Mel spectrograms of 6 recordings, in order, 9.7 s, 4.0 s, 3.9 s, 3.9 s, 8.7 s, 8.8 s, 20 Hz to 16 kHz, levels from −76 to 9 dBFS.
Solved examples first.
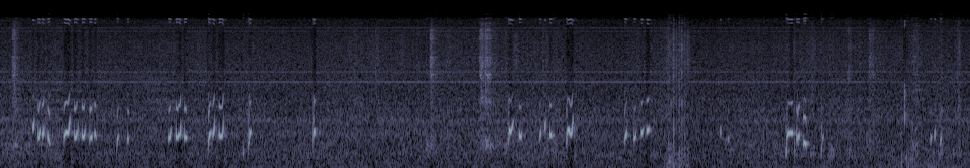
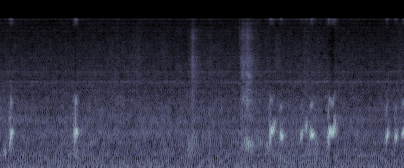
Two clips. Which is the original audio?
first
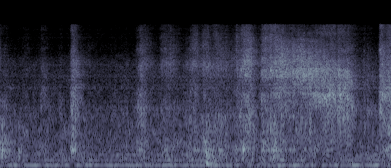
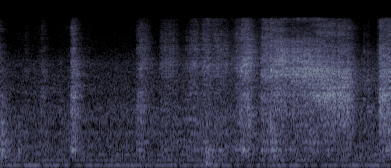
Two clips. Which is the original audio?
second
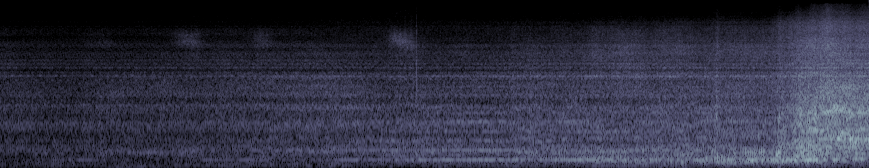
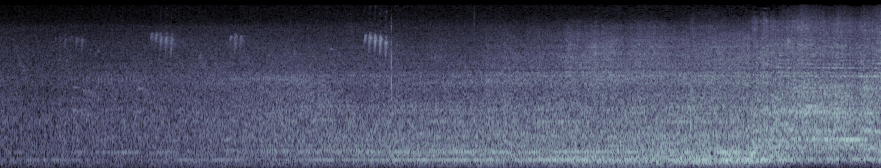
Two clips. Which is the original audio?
second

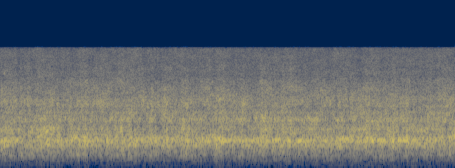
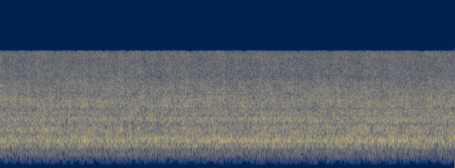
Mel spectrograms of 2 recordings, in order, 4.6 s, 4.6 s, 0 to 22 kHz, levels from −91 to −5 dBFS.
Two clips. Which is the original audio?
second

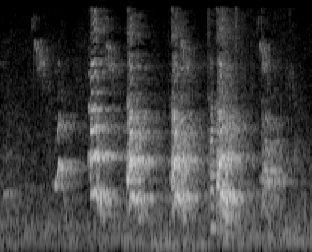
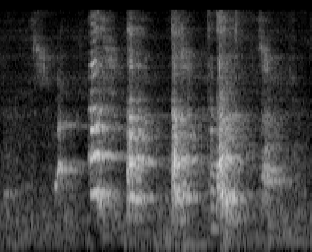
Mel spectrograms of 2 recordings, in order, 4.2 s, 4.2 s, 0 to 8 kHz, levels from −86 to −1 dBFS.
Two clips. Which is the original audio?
first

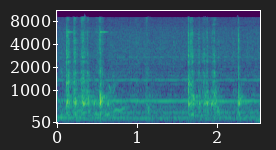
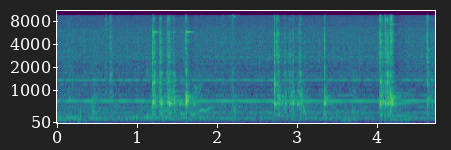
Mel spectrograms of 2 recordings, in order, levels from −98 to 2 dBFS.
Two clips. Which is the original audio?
second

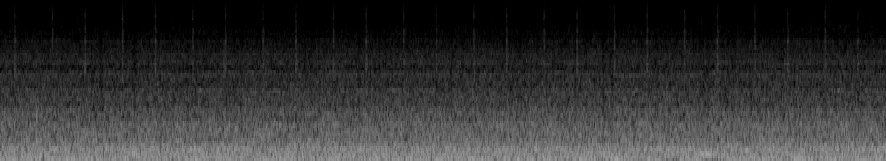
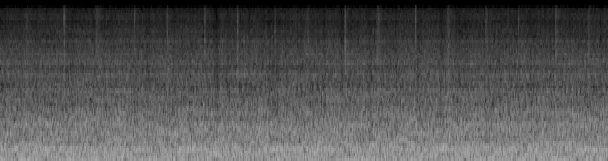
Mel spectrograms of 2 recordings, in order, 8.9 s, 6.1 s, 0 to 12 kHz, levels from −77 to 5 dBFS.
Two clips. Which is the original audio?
first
